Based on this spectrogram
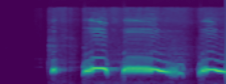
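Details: Spotted dove (tekukur) cooing as a lure to prompt other doves to call: a soft short note, then a clipped coo and a long, mellow coo sliding slightly downward, another coo beginning at the end.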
